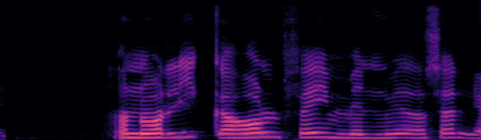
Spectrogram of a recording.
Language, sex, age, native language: Icelandic, male, 13, Icelandic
